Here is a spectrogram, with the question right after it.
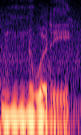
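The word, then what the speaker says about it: Nwude: It's N-W-U-D-E, so let's just go with Nweedy. – Nweedy? – Annuity.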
